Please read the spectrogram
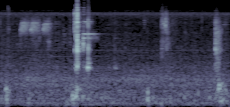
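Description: Quiet puffing on a tobacco pipe being lit over the flame of a Zippo pipe lighter: a few faint soft pops, then a single sharper click just under a second in.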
